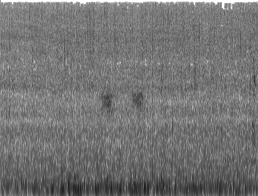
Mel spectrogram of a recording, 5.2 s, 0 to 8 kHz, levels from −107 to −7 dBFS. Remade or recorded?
recorded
